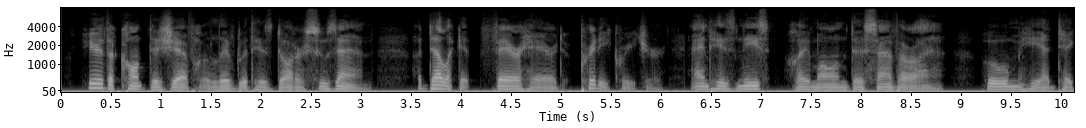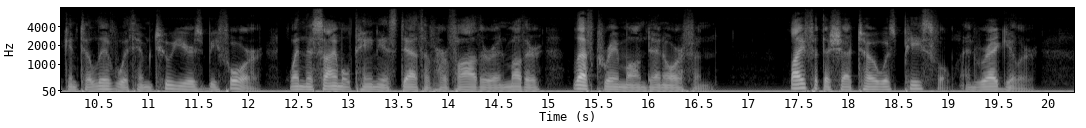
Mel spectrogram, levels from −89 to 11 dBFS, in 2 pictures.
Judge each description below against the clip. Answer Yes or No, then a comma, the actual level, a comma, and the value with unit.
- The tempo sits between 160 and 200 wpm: Yes, average, 165 wpm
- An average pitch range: Yes, average, 3.3 semitones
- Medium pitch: No, very low, 95 Hz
